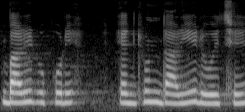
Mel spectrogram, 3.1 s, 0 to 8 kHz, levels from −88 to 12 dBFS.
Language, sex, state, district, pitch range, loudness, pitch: Bengali, female, West Bengal, Malda, 245-270 Hz, -19 LUFS, 260 Hz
